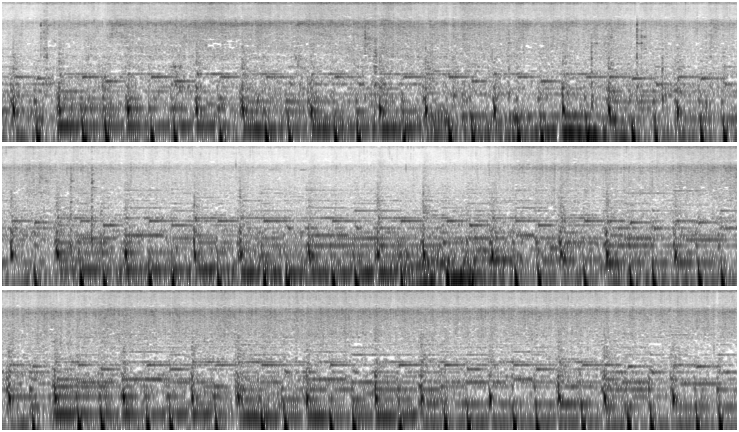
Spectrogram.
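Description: Carrots frying in oil in a cast-iron kazan, sizzling steadily while being stirred. About halfway through, water goes into the hot pot and the sizzle turns brighter and louder as it starts to boil. Background music with a steady beat plays throughout.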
